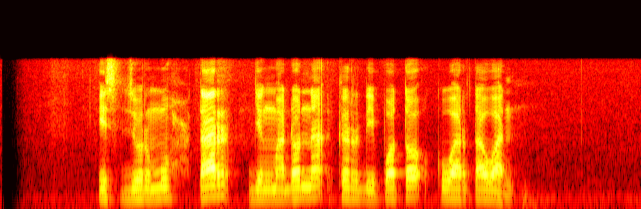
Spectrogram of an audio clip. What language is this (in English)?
Sundanese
